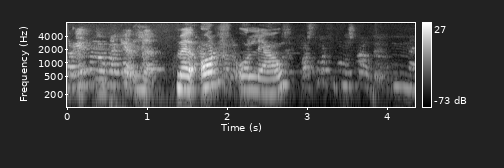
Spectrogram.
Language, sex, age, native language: Icelandic, male, 10, Icelandic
